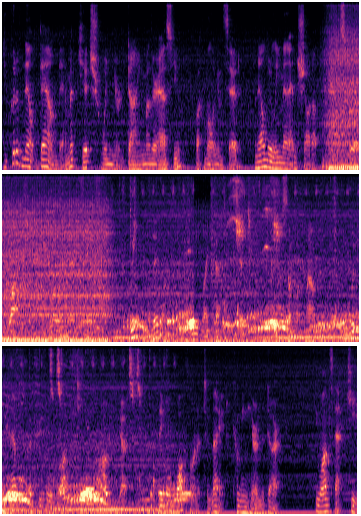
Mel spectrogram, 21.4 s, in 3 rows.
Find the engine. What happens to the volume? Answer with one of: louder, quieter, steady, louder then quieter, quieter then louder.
louder then quieter.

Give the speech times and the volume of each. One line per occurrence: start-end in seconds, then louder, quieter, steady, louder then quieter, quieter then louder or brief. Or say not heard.
0.0-21.3 steady.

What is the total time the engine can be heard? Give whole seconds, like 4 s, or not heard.
21 s.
